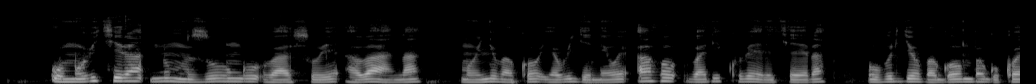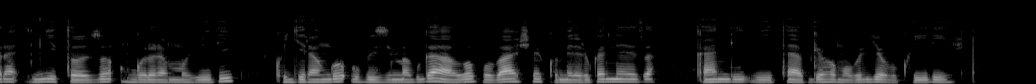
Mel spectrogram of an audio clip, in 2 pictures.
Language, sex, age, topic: Kinyarwanda, male, 18-24, health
